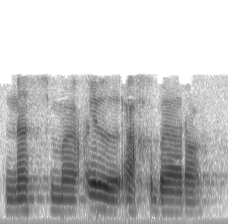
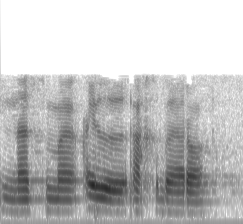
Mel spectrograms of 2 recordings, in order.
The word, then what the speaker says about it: nasma'il akhbara: Ijlis nasma' al-akhbara, atau kalau bersambung nasma'il akhbara. Ya, untuk menghindari bertemunya dua sukun, dua huruf yang sukun, ya, nasma' al-akhbara menjadi nasma'il akhbara.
